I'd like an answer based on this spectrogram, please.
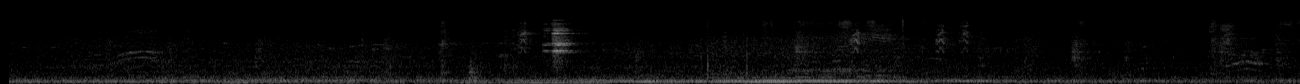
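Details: Bani, a tame stray calico mother cat, relaxing after just giving birth to four kittens: a low, steady rumbling purr runs through most of the recording, with faint bird chirps near the start and end and one sharp knock midway.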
